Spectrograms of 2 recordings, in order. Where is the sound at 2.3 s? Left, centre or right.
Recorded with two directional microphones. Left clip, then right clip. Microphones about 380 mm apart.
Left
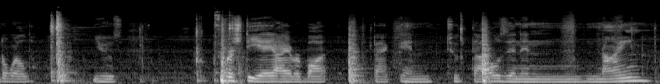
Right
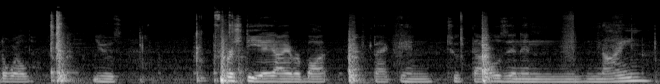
Centre.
